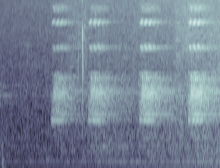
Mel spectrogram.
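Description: Electronic countdown-timer alarm signalling that a speaker's time is up: short repeated beeps, two about a second apart, starting about half a second in.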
